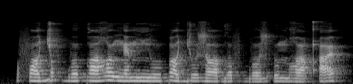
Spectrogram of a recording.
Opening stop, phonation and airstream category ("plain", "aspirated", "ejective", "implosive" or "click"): plain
